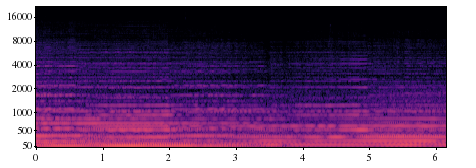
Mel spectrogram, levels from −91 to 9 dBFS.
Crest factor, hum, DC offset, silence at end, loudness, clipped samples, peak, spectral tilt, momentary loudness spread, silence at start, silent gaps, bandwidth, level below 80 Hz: 14 dB; none; under 0.1%; 0 s; -33 LUFS; under 0.1%; -18 dBFS; -8.5 dB/octave; 7 LU; 0 s; none; 8.2 kHz; -38 dBFS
